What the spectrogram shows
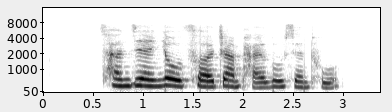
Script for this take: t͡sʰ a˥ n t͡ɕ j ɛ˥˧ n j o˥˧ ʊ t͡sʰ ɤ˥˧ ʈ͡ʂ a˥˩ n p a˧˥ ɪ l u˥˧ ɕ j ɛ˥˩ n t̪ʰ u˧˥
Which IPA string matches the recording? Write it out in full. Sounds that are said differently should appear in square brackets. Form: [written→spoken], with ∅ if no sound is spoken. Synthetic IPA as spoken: t͡sʰ a˥ n t͡ɕ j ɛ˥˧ n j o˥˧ ʊ t͡sʰ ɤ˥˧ ʈ͡ʂ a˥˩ n [p→pʰ] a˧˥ ɪ l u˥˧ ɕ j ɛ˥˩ n t̪ʰ u˧˥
